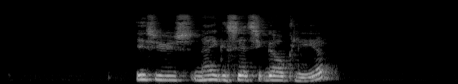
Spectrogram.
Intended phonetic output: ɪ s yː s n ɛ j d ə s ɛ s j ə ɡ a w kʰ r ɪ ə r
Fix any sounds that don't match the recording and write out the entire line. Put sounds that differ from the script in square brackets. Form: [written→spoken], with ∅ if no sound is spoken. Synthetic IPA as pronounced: ɪ s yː s n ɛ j [d→ɡ] ə s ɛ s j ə ɡ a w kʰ [r→l] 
